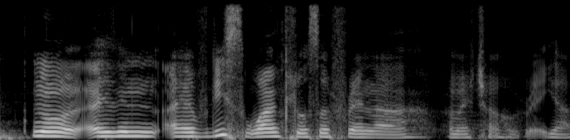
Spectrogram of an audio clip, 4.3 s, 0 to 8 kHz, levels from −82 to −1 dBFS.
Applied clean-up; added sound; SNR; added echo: none; none; none; none.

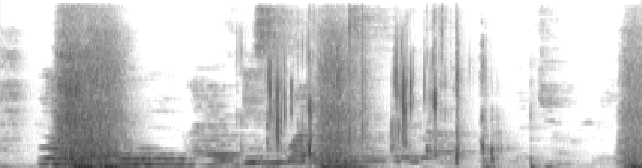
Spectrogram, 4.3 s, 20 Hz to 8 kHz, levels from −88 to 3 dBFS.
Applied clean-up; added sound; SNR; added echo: classical method WPE with log-MMSE.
